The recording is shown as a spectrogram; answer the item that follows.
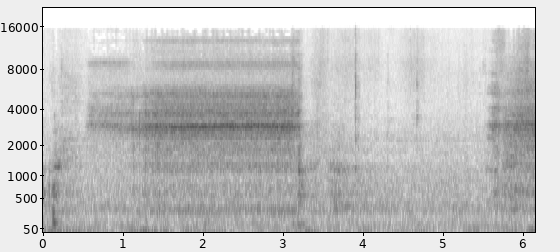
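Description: A long draw on a Uwell Crown 3 sub-ohm vape tank with its 0.25-ohm coil firing at 77 watts: a steady airy hiss of air and vapour pulled through the tank for about two and a half seconds. Then a quieter pause, and an exhale begins near the end.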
